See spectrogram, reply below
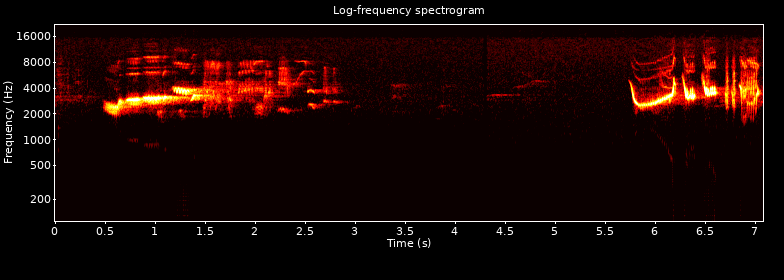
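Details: Redwing singing: a clear whistled phrase rising and then falling, trailing into a soft scratchy twitter. After a pause of about three seconds a second sharp descending whistle breaks into rapid clipped chirps.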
